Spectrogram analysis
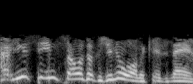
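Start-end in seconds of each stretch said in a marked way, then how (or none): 0.0-0.9 mock frantic panicked voice, higher pitched. Retelling a teacher running through the hallway after a lost student: imitating a frantic teacher. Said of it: "the teacher was frantically running through the hallway".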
